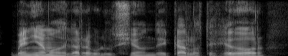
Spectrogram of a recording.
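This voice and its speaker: In a very clean recording with a silent background, a man with a dark, mellow tone speaks at a moderate pace. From Argentina, La Plata. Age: 40s. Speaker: journalist and novelist. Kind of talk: interview conversation.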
